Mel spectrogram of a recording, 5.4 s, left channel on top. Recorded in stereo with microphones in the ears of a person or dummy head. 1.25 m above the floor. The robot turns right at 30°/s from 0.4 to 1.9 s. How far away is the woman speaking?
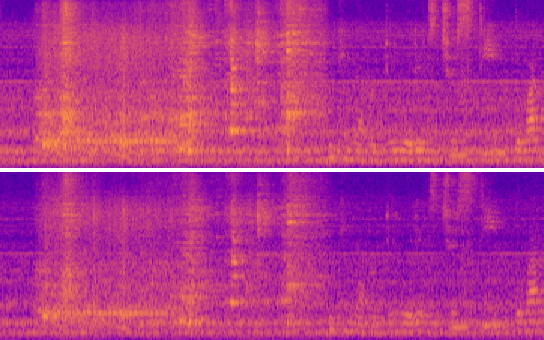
About 4 m.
